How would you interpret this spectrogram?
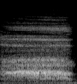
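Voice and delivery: voiceless mock gasp of shock; crowd's gasp. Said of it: "everybody in the crowd is just like".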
